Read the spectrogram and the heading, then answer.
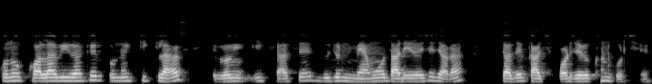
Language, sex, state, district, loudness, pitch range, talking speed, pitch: Bengali, male, West Bengal, North 24 Parganas, -18 LUFS, 145-170 Hz, 185 wpm, 155 Hz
